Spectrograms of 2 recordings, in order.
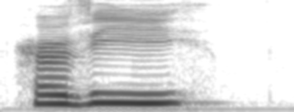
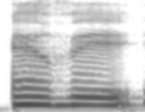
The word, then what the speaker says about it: Hervé: Yeah, here comes my favorite part of the tour with Hervé, Hervé in French. I pronounce it in an English way because you know I want you to understand.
